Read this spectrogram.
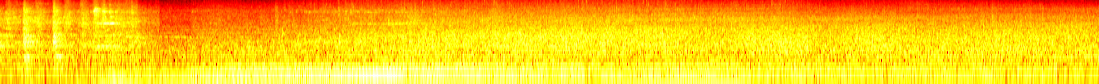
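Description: A car engine starts and the car drives off.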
